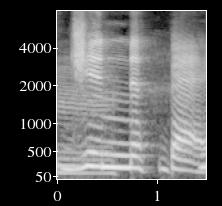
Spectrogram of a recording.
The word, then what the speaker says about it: Jinbe: jinbe for whale shark it is spelled with an n so it is gin bay well but they also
